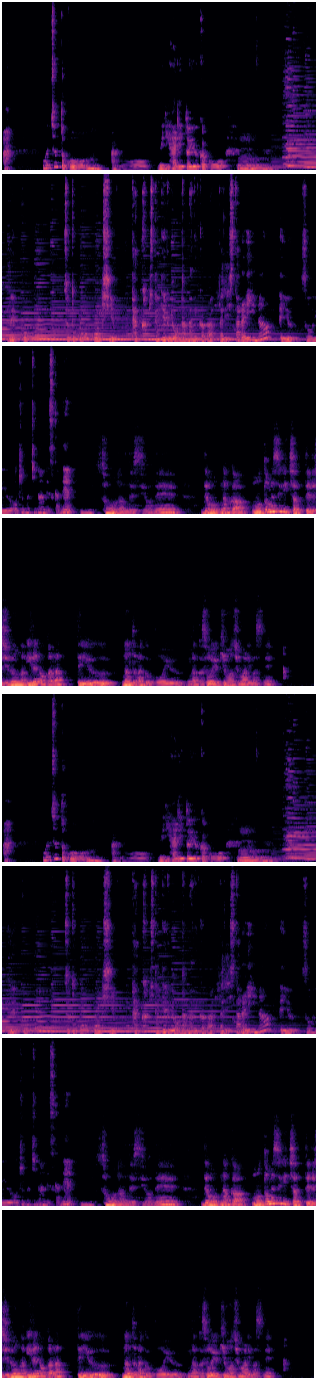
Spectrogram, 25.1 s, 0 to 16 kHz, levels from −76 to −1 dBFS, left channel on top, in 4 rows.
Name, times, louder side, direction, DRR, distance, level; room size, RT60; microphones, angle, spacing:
voice 1, 0.8-5.1 6.4-8.6 8.9-14.4 15.6-16.0, left 2 dB, 60° left, 2 dB, 0.4 m, -34 dB
voice 2, 4.7-5.4 11.0-11.2 14.5-16.0 16.5-20.0 20.3-24.2, equal, 5° left, -7 dB, 1.7 m, -27 dB
Harp, 5.4-12.5, left 4 dB, 85° left, 1.2 m, -36 dB
4.0 x 2.5 x 2.6 m, 0.41 s
head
